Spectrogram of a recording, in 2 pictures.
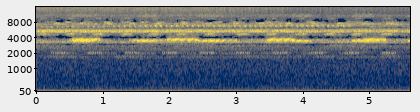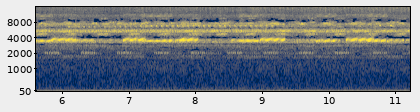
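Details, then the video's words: Gentle evening chirping of crickets in a park, several high-pitched pulsing trills stacked together, steady throughout with slight swells, faint low noise underneath. "Park Serenade: Cricket Sounds in a Peaceful Park | Evening Ambience"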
